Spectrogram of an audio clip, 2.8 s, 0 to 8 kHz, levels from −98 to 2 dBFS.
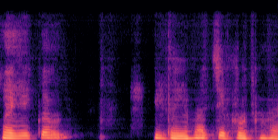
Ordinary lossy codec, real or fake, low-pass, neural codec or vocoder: none; fake; 7.2 kHz; codec, 24 kHz, 1 kbps, SNAC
